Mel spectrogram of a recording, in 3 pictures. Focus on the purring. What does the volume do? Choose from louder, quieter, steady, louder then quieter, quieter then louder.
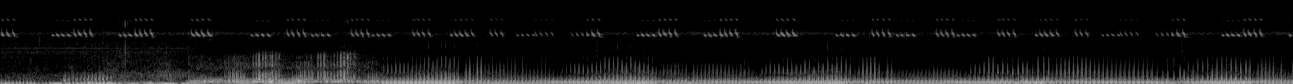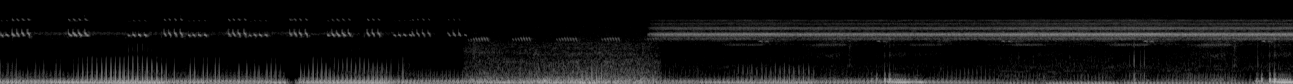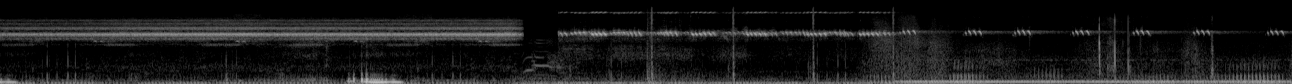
quieter then louder.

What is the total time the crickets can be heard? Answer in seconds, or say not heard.
39 s.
